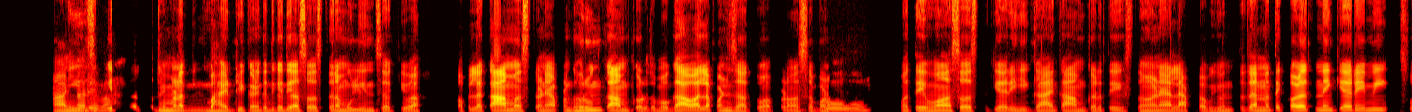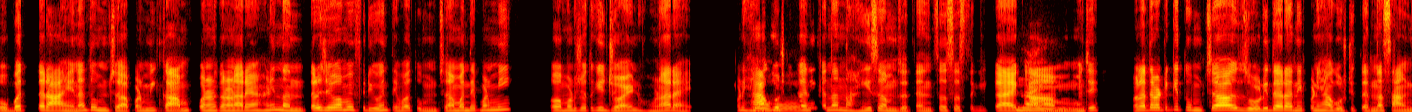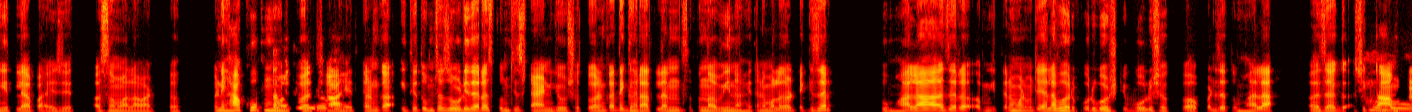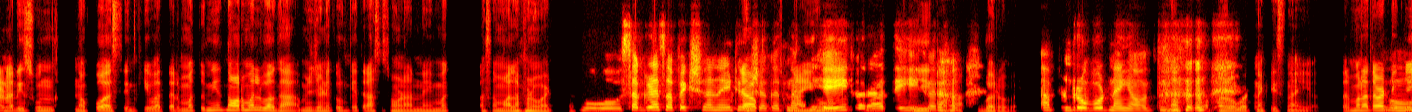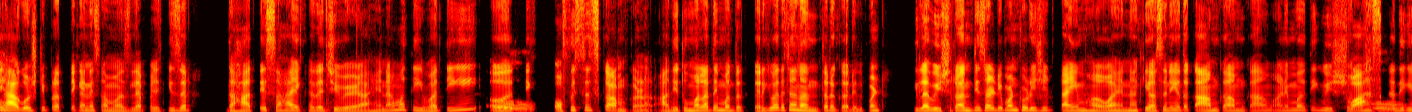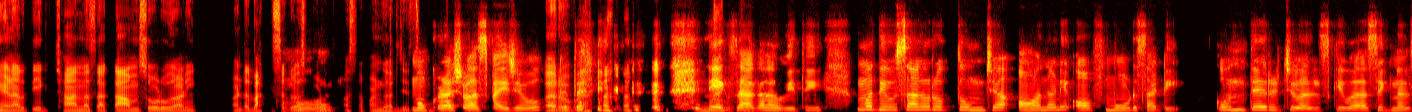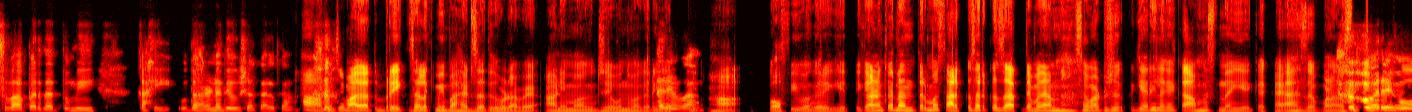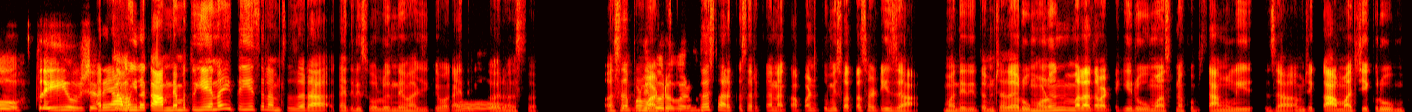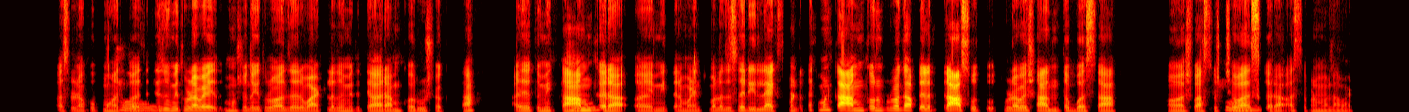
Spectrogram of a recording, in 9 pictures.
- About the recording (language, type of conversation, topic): Marathi, podcast, काम आणि विश्रांतीसाठी घरात जागा कशी वेगळी करता?
- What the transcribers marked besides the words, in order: other background noise; in English: "जॉइन"; in English: "स्टँड"; laughing while speaking: "मला पण"; laughing while speaking: "करा"; chuckle; laughing while speaking: "कुठेतरी"; chuckle; in English: "ऑफ"; laughing while speaking: "कोणते"; in English: "रिच्युअल्स"; chuckle; laughing while speaking: "असं वाटू शकतं, की अरे … असं पण असतं"; laughing while speaking: "अरे"; tapping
